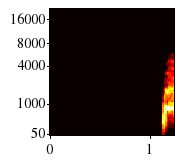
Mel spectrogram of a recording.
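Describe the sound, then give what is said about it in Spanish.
After about a second of silence, one of the speaker's dogs gives a single loud, sharp bark at home while the speaker works from home, cut off at the end. “Perdón por mis perros, pero el trabajo en oficina, en casa, a veces así se propone.”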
